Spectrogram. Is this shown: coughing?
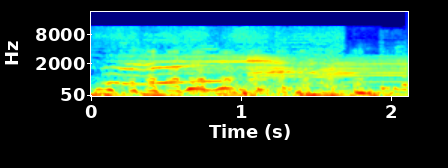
no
